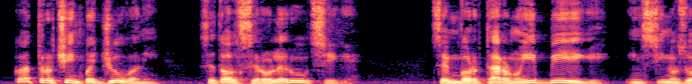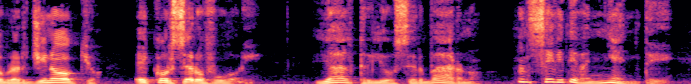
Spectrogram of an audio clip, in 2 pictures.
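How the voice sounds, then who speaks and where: A man reading a novel aloud with expressive storytelling. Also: mid-range voice, breathy edge. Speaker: narrator.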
